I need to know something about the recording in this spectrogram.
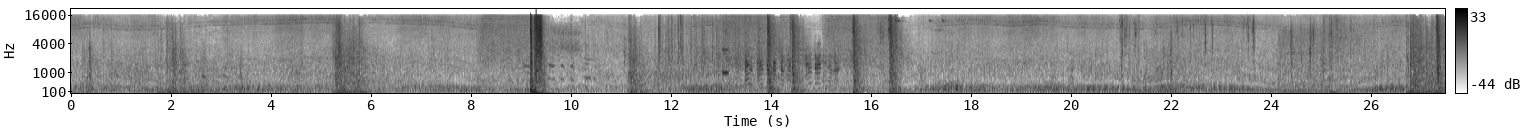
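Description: A helicopter engine and rotor drone steadily and loudly.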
